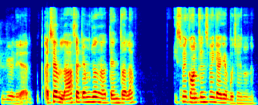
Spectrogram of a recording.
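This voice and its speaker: Male host, slightly raised pitch, casual, teasing questions. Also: fast talker, darkish tone. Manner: casual, teasing, prods for the real story.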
